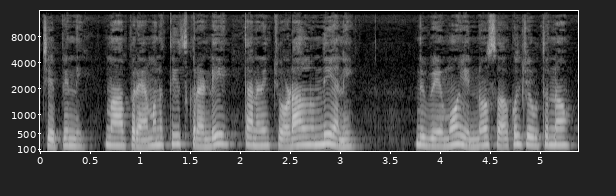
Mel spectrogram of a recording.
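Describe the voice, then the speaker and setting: A woman voicing a reserved young husband who speaks quietly and with restraint. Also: medium pitch, fairly even intonation, fairly quick, lightly acted. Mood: subdued. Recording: tinny, phone-like recording.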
